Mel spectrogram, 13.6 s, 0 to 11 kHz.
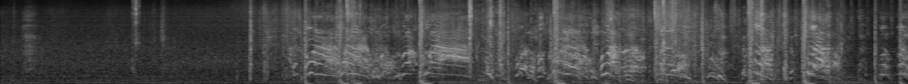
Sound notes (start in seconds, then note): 5.2 Ramsay vocalizing; 5.2 feet and fists bashing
